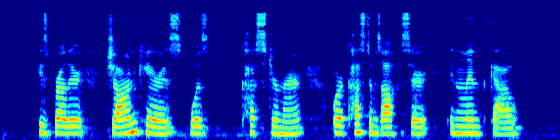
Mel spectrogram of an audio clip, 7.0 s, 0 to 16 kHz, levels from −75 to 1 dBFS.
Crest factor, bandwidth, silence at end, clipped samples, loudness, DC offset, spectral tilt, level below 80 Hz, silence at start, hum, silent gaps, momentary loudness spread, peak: 18 dB; 11.5 kHz; 0.5 s; under 0.1%; -25 LUFS; under 0.1%; -5.5 dB/octave; -64 dBFS; 0.5 s; none; none; 13 LU; -8 dBFS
